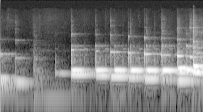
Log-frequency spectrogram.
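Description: Solo marimba played with yarn mallets. A phrase rings and dies down to a soft pause about a second in, then a new run of evenly spaced notes starts and builds in loudness toward the end.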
